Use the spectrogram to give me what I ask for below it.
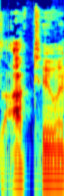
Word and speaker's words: Ahch-To: And it looks like it's a planet called Ahch-To, spelled Ahch-To. I'm pronouncing it as Ahch-To until I hear something different.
